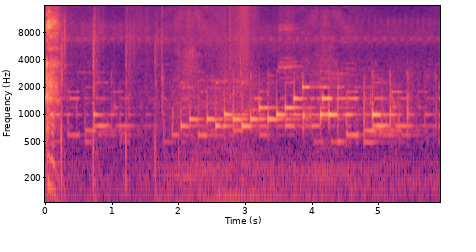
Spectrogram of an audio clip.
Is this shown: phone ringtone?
yes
